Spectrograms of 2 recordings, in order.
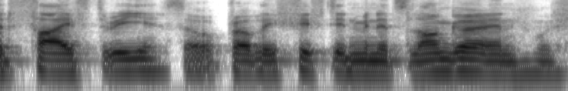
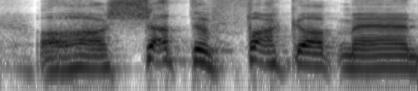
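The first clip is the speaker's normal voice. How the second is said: high, mock shout as if from far away; 5 semitones higher, 4 dB louder than usual. Recalling a lost game, the speaker imitates Alex shouting from the back. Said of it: "Alex was shouting from the back".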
